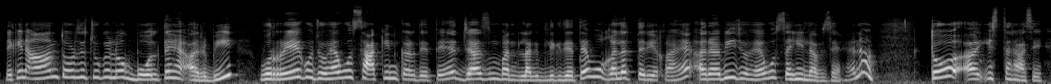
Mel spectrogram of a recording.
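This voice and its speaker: A woman's voice: on the high side, expressive, moderate pace, a little mellow. A middle-aged woman teaching a language lesson at a board, explaining patiently and often checking that listeners follow. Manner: patient explaining, frequent checks like "hai na?" and "theek hai". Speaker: Urdu teacher.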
